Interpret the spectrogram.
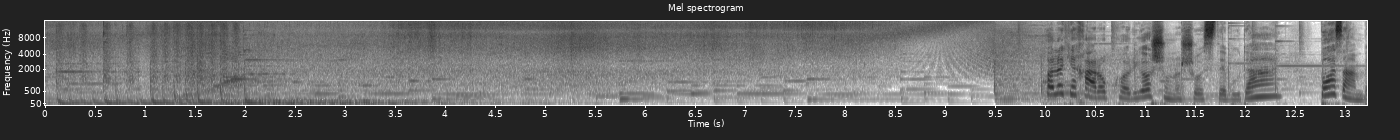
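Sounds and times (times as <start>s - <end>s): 
pressurized water spraying from a fire truck: 0.8s - 11.0s
deep fire truck engine rumble: 1.1s - 5.7s
speech: 10.1s - 13.2s.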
